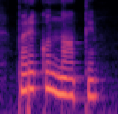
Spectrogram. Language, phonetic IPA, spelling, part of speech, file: Ukrainian, [perekɔˈnate], переконати, verb, Uk-переконати.ogg
- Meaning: to convince, to persuade (make someone believe or feel sure about something)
